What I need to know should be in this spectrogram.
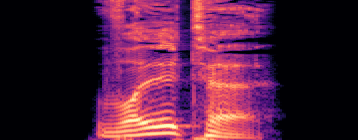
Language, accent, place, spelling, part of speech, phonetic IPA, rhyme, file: German, Germany, Berlin, Volte, noun, [ˈvɔltə], -ɔltə, De-Volte.ogg
- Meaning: 1. volt, volte 2. maneuver, move 3. magical cut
